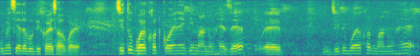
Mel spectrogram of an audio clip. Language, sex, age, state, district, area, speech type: Assamese, male, 18-30, Assam, Kamrup Metropolitan, urban, spontaneous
